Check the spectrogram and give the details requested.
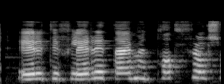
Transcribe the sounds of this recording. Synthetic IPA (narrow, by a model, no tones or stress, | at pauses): ɛɾʏt̪ʰɪlfleːɾɪt̪aːjmɛn̥t̪ʰːɔt̪l̥fɾjawls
